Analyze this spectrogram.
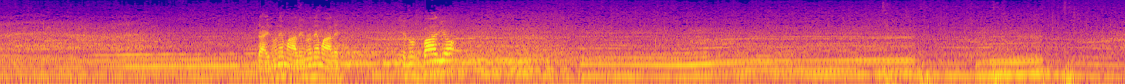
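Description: A racing car engine drones steadily, shifting pitch as it speeds up.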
